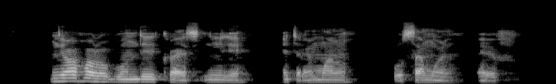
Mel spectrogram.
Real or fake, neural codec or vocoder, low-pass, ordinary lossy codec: real; none; 7.2 kHz; none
